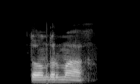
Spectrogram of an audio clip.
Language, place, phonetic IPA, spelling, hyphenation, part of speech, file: Azerbaijani, Baku, [dondurˈmɑχ], dondurmaq, don‧dur‧maq, verb, LL-Q9292 (aze)-dondurmaq.wav
- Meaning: to cause to freeze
